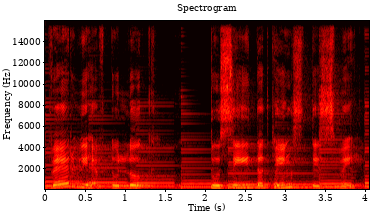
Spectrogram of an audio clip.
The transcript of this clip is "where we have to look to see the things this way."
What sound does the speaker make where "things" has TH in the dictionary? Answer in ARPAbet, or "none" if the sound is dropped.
T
